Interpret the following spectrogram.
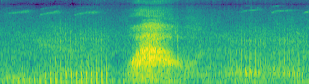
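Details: Cheetahs at the Ukutula conservation centre in South Africa purr loudly while being petted. A steady, rapidly pulsing low purr is interrupted midway by a brief, louder breathy burst, then the soft rhythmic purring resumes.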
